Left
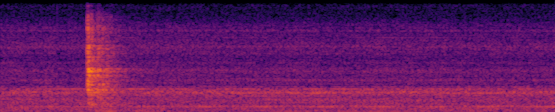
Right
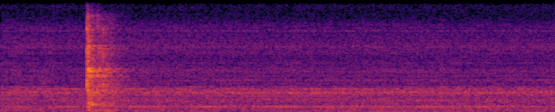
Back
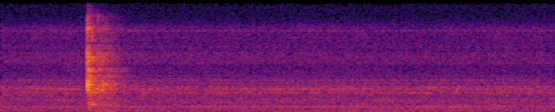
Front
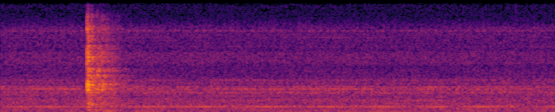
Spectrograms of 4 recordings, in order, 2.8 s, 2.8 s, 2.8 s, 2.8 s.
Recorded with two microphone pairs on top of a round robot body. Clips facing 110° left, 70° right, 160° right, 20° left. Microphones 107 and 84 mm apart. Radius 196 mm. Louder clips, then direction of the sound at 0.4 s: Right 3 dB, front 1 dB; 40° right.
